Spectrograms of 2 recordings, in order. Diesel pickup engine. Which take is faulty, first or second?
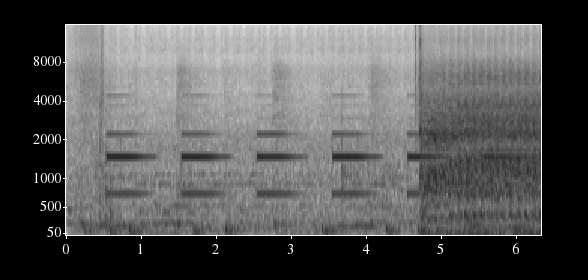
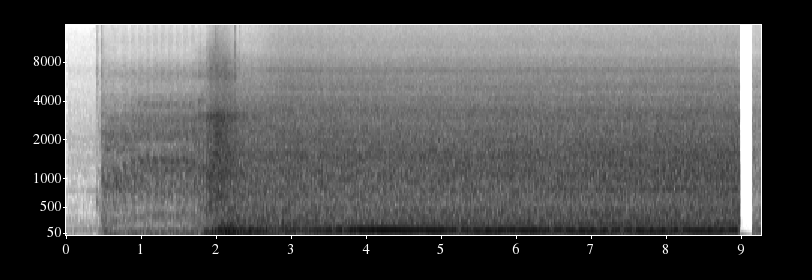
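first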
